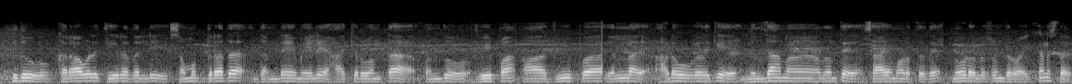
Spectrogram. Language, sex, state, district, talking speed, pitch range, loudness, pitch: Kannada, male, Karnataka, Belgaum, 105 wpm, 135-145 Hz, -16 LUFS, 140 Hz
